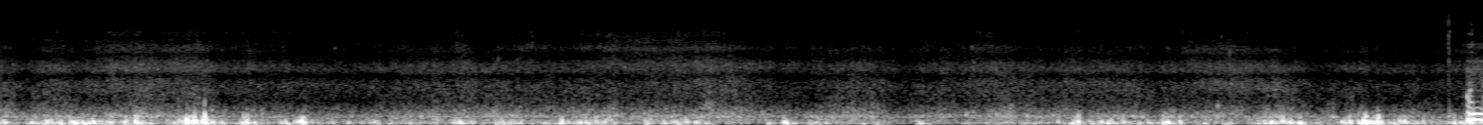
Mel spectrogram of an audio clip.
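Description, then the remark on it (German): Small sea waves lap softly and irregularly along the edge of a beach, with gentle splashes rising and falling over a steady rumble of wind buffeting the microphone. No voices are heard. “Streicht das Meer am Saum des Strandes entlang, bricht sich in kleinen plätschernden Wellen.”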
